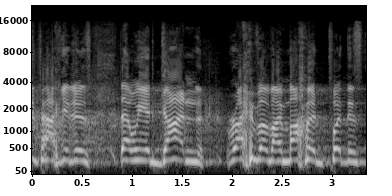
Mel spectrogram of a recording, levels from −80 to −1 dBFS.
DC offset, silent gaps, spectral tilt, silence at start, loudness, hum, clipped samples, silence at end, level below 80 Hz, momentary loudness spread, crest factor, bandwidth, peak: under 0.1%; none; -4 dB/octave; 0 s; -22 LUFS; none; under 0.1%; 0 s; -64 dBFS; 5 LU; 16 dB; 16 kHz; -6 dBFS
